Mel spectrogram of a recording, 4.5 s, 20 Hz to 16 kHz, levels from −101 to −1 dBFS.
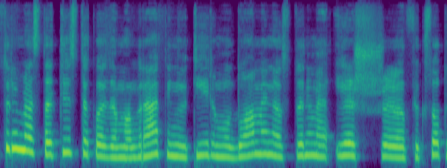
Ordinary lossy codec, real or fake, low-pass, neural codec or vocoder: Opus, 64 kbps; fake; 14.4 kHz; codec, 32 kHz, 1.9 kbps, SNAC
